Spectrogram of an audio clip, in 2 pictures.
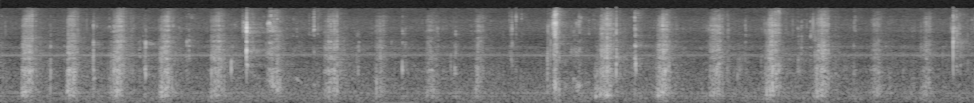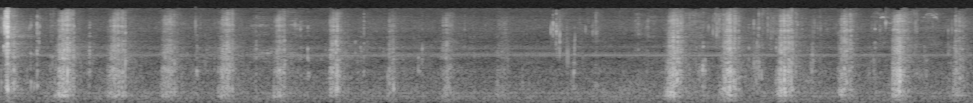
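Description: Close-up mouth sounds of chewing raw cucumber: crisp crunches coming in short runs of a few per second, with brief pauses between runs.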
